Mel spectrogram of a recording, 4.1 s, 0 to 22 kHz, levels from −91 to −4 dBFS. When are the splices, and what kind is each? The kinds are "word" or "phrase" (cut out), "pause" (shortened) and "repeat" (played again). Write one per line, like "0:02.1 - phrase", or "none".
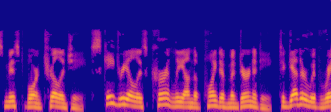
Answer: none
